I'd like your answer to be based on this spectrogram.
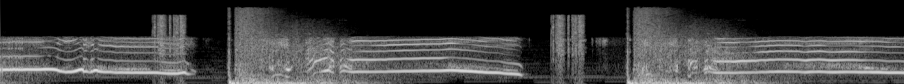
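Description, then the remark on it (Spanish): A person screams loudly, letting out three long, wavering shrieks separated by short pauses, each starting with a harsh, noisy burst. “con muchas ganas de gritar.”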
